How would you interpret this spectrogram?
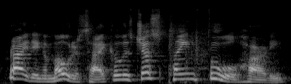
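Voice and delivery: put-on elderly aunt laying down the law; disapproving old aunt. A narrator's reading.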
